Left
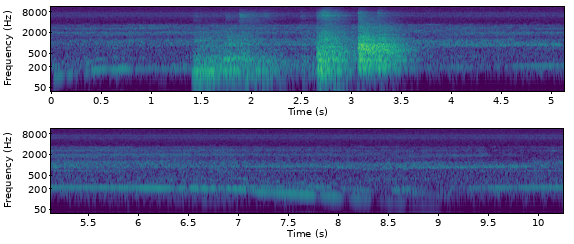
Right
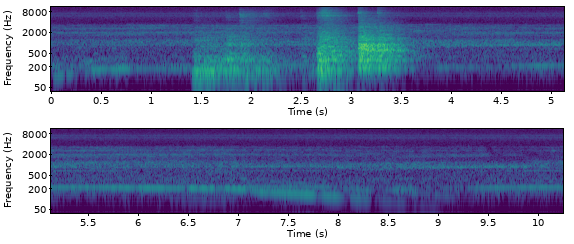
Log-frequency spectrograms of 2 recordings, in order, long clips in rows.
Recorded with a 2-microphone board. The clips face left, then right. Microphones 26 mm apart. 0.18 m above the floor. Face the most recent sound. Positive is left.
turn(degrees=15)  # may be behind; listen again after turning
